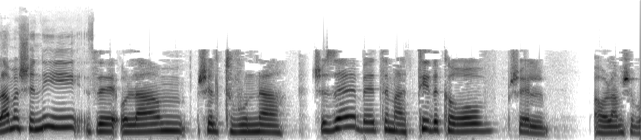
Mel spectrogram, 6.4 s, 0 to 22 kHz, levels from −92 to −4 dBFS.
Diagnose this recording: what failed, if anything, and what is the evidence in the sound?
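The failure sits in the network and codec stage: an adaptive stream at a lower bitrate. At 0.93 s the speech switches abruptly, with no gap, to a duller rendition that lasts to the end. Above 5.8 kHz there is nothing, and coding artefacts are higher. The sound points to the player falling back from a 128 kbit/s MP3 rendition to one near 28 kbit/s as the connection slowed, and the encoder discarding treble to fit the smaller bit budget.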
